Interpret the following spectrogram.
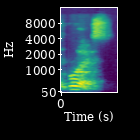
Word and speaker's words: Boers: They were referred to how they pronounced it by the British was the Boers.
